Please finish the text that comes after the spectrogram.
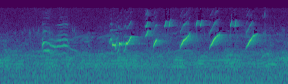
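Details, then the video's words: Wild song thrush perched on top of a tree near the Inn River, singing a run of bright upward-sweeping whistles repeated about five times in quick succession after a brief warbled opening, with light background hiss. "song thrush singing beautiful on top of a tree"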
